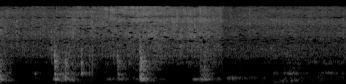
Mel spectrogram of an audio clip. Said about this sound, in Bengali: মিশিয়ে আমি 2 মিনিট ভাজব।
